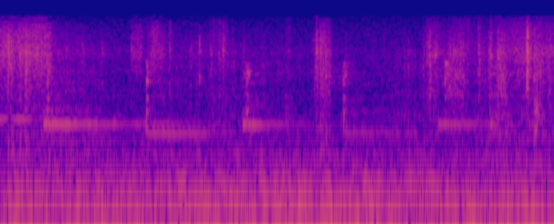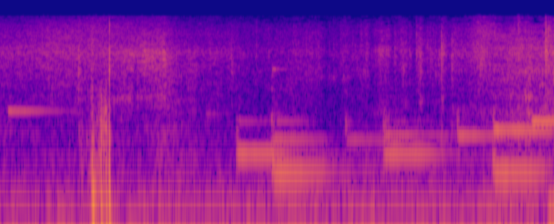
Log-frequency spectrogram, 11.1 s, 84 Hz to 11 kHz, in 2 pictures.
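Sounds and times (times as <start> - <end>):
sparse music notes: 7.6 - 11.0.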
